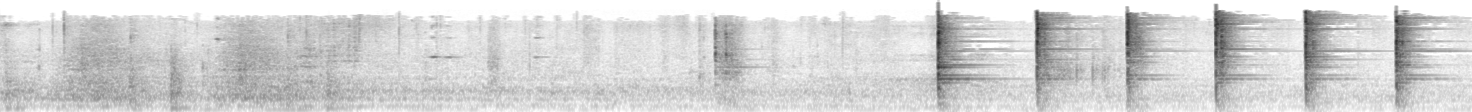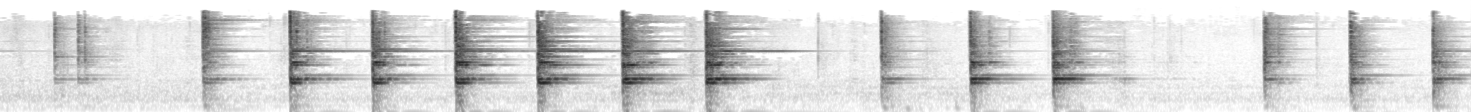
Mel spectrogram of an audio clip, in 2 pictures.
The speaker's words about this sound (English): The blacksmith gets his metal hot enough, out, brings it out of the fire to the anvil here, and gets his hammer and what other tools he's got, and starts shaping it into whatever he needs.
